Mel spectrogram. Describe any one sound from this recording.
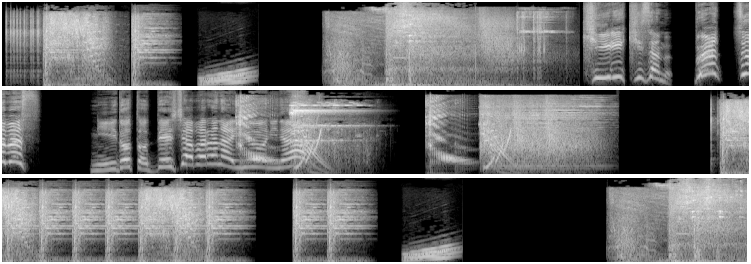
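Bright chimes ring as gems are matched in quick combos.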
